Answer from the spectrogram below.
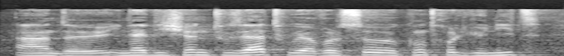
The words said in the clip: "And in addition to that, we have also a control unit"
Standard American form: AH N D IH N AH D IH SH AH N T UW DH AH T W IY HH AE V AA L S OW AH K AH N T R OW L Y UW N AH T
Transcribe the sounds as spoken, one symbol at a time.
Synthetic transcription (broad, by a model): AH N D IH N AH D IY SH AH N T UW DH AH T W IY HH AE V AA L S OW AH K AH T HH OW L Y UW N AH T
